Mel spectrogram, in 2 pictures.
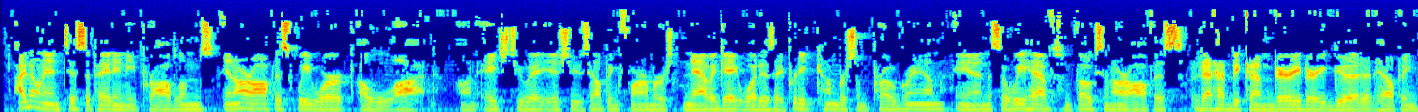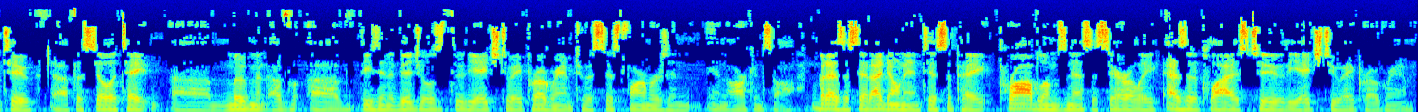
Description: Again that was Congressman Rick Crawford who represents the First District of Arkansas.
